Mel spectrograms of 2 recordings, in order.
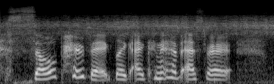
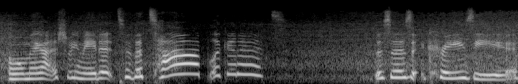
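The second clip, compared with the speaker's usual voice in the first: excited shout; 4 semitones higher than usual. Real, not acted. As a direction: cry out in delight at the view. Reaching the top.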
